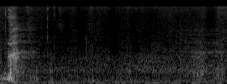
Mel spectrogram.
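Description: Boots walking on crusted snow, with one louder, short sound right at the start, followed by quieter steps.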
